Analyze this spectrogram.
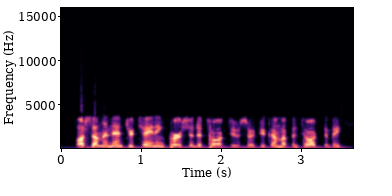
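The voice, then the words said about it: New York accent. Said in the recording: “I have a New York accent”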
